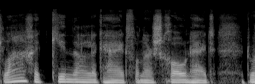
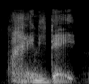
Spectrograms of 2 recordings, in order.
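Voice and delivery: snappish; 6 semitones lower, 3 dB quieter than usual. A narrator's reading. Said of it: "zei Ardita bits".

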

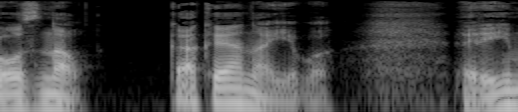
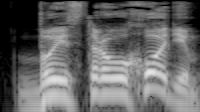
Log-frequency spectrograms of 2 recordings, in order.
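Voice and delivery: loud, high urgent order; commanding; 10 semitones higher, 7 dB louder than usual. A narrator's reading. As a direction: order the gang out now. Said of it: "приказал Малявка".

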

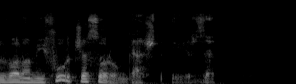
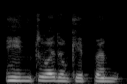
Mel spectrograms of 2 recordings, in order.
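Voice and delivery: higher, hesitant answer; stammering; 8 semitones higher, 4 dB louder than usual. A narrator's reading. Refugee answering the unfriendly official, stammering. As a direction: falter nervously in a higher voice.

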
